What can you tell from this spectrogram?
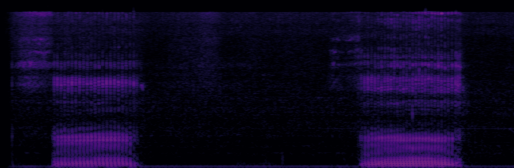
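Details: Snoring during sleep: two loud, fluttering, rattling snores about three seconds apart, with room hum between.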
